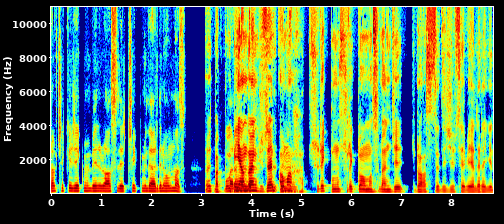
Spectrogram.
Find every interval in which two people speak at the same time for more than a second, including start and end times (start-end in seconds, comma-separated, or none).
3.5-5.0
